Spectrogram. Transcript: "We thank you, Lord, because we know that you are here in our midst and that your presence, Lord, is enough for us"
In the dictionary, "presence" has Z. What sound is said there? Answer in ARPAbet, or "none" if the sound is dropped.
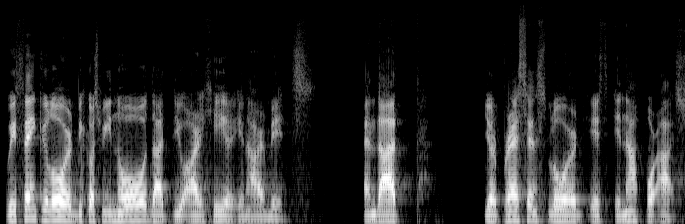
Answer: S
